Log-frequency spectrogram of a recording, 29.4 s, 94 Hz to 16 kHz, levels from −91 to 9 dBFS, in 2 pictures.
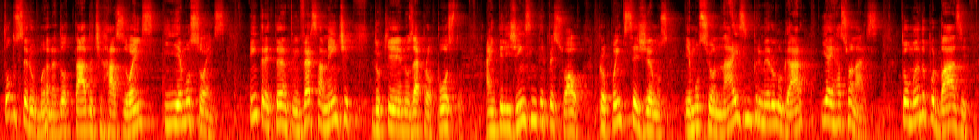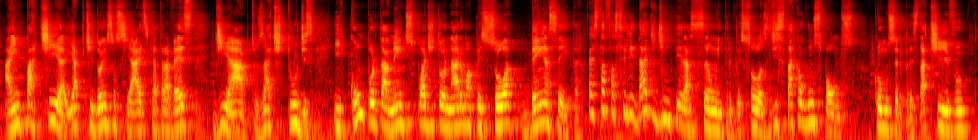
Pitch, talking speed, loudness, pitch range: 160 Hz, 125 wpm, -26 LUFS, 135-180 Hz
